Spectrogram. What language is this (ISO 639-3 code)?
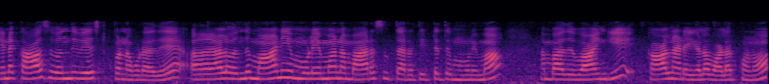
tam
